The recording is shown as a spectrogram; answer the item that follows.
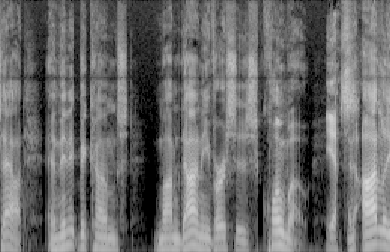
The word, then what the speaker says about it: Mamdani: How do you pronounce his last name? Mamdani? Mamdani. Mm-hmm. Mamdani.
